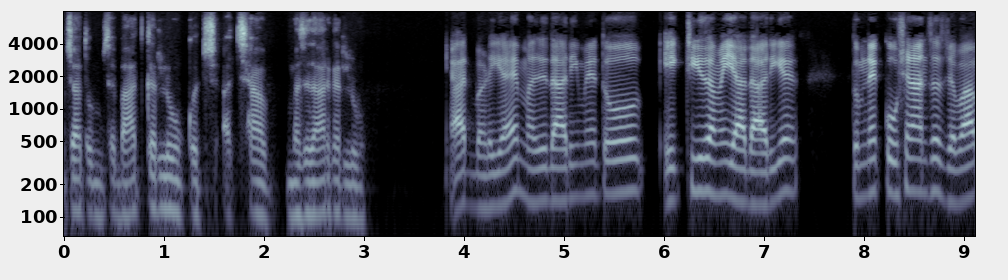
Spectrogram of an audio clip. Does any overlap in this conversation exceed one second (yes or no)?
no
